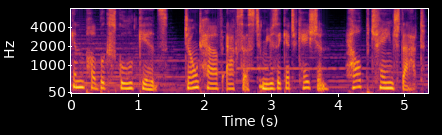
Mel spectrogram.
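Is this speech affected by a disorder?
No.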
